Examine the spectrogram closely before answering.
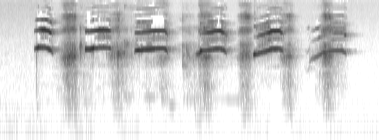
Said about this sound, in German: Er grinst und grunzt und quiekt dabei, wie Rüdiger das Schwein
